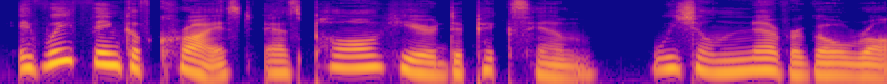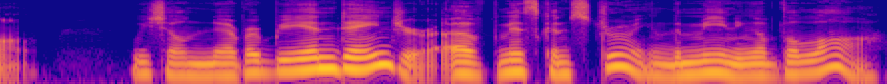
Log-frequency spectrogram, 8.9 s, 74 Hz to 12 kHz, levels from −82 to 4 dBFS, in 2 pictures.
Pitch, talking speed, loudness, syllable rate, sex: 160 Hz, 190 wpm, -18 LUFS, 4.6 syllables/s, female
